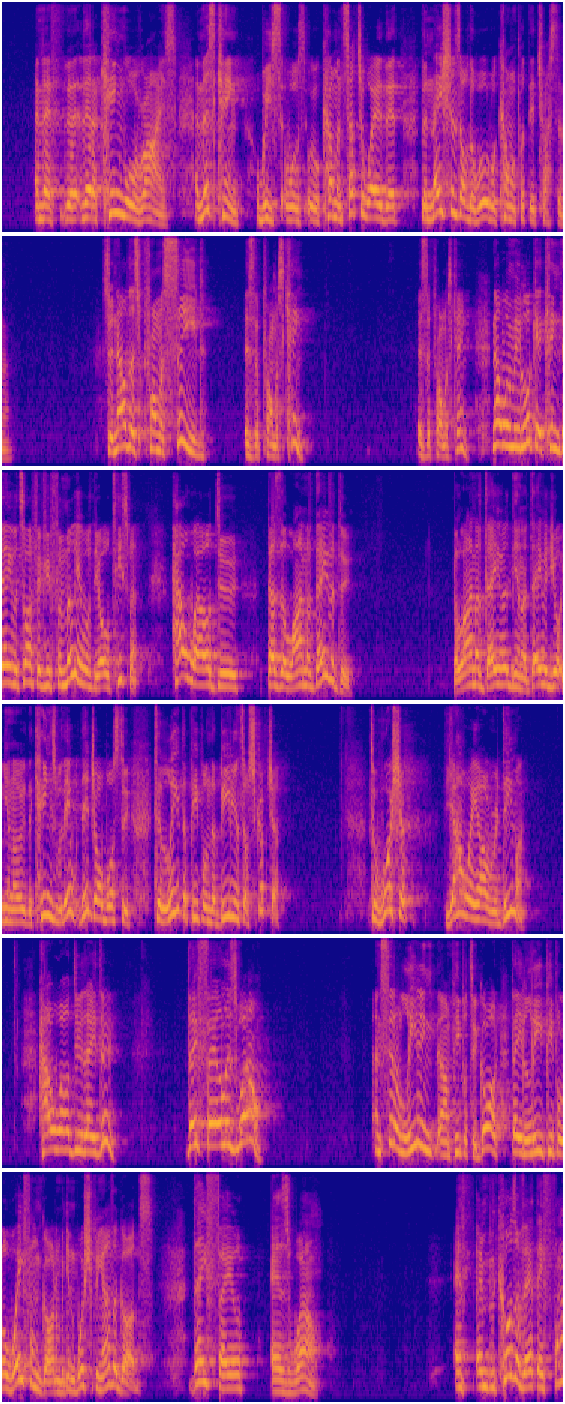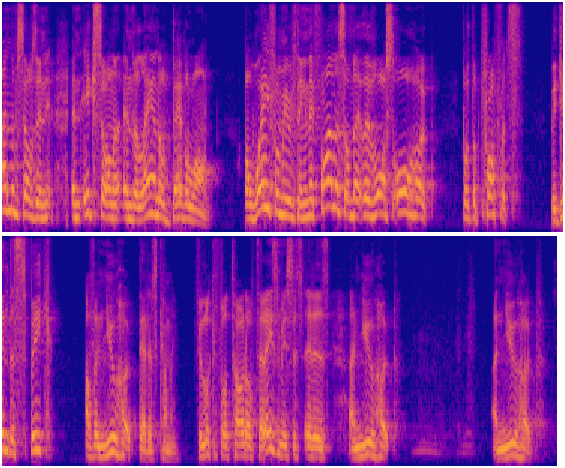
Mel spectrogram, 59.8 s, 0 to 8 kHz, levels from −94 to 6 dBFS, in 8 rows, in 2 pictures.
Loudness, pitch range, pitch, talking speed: -18 LUFS, 170-245 Hz, 205 Hz, 190 wpm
